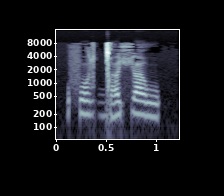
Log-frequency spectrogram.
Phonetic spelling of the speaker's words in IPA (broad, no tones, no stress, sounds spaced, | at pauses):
f o z ɡ͡ǀ ɐ ç ɐ w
